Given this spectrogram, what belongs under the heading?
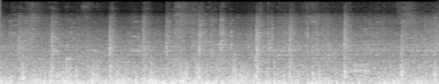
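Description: Jaffar Express rolls along the tracks between Attock and Rawalpindi with a loud, close rumble and repeated rhythmic clicks of wheels over rail joints, no voices present.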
